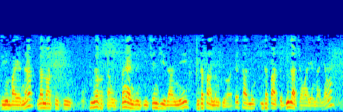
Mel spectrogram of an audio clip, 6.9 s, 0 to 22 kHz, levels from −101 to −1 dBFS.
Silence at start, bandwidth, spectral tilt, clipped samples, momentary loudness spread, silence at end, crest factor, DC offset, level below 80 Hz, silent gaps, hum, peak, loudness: 0 s; 6.2 kHz; -6 dB/octave; under 0.1%; 10 LU; 0 s; 16 dB; under 0.1%; -70 dBFS; none; none; -10 dBFS; -26 LUFS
